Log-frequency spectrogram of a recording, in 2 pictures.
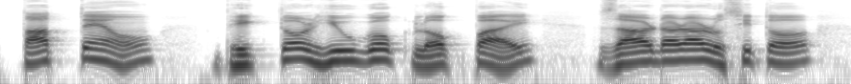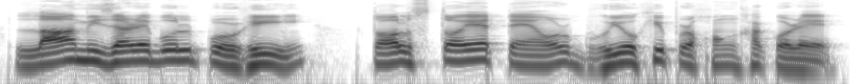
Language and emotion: Assamese, neutral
